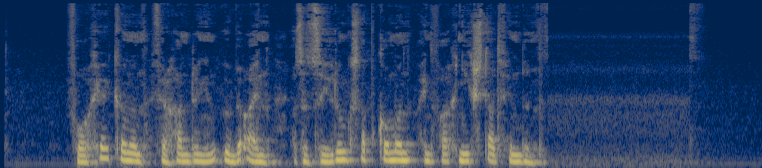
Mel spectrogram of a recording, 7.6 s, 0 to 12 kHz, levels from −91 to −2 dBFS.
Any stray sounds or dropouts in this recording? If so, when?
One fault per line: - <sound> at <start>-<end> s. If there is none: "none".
none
